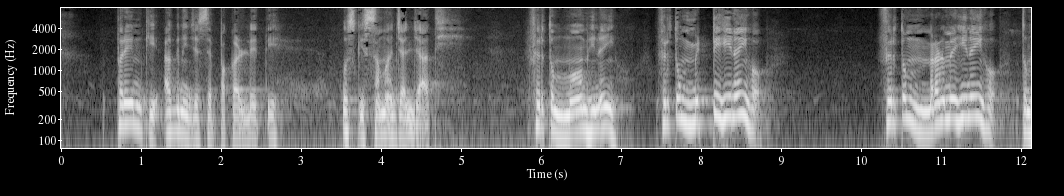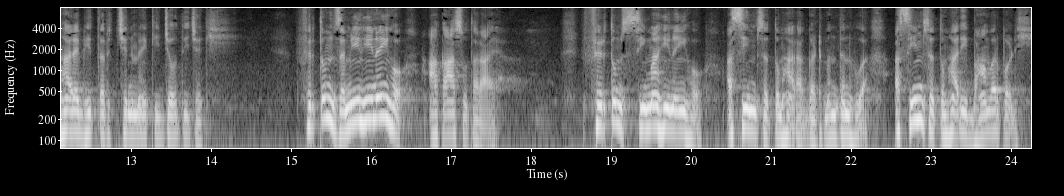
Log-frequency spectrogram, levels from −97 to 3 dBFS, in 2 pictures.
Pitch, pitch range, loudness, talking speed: 125 Hz, 110-160 Hz, -15 LUFS, 150 wpm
